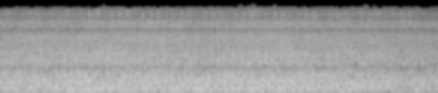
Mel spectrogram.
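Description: Aircraft setting down on a hotel roof, a steady, dense engine and rotor roar that holds at an even level throughout.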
